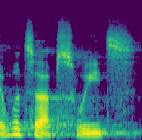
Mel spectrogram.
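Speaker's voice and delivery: hushed, comforting dad voice; tender father. Retold or imitated. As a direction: gently check on a frightened child. Father soothing child at night.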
